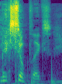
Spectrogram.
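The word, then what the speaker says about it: Mxyzptlk: Yeah, it's got like a million letters, and it's it is Mixoplex. – It's pronounced Mixoplex.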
